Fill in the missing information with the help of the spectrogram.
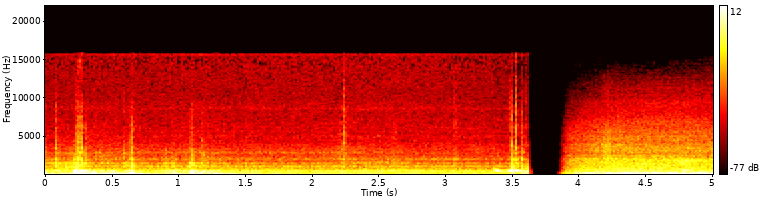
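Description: Knocks and clatter from a drain inspection camera head being handled as it comes out of the pipe, fading to a low rumble. After an abrupt cut, a steady machine hum with one constant low tone.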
